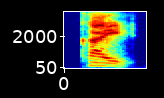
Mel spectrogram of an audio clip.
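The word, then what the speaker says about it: king: আসলে কি এটা কিং হবে? নো, এটা সঠিক উচ্চারণটা হবে খিং, খিং, খিং।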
